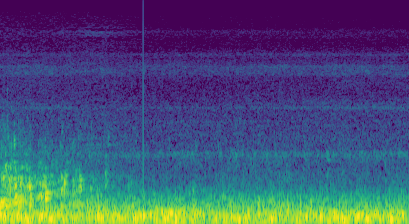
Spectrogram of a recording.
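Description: Deep, steady underwater rumble sound effect for an animated logo plunging into water, with bubbling in the first second.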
